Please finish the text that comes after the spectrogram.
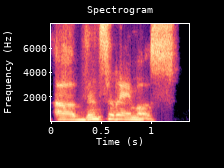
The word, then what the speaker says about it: Venceremos: I'm going to mispronounce this, so please forgive my tongue. Venceremos Brigade? The Venceremos Brigade. Venceremos Brigade. Yes, we will win. Ooh. Thank you for correcting that.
